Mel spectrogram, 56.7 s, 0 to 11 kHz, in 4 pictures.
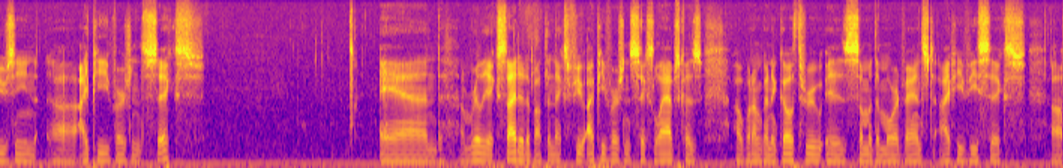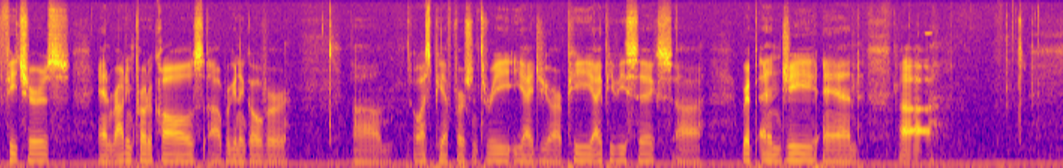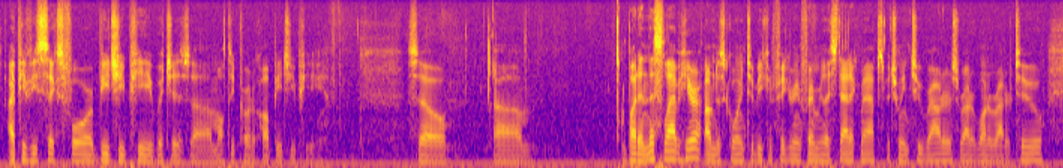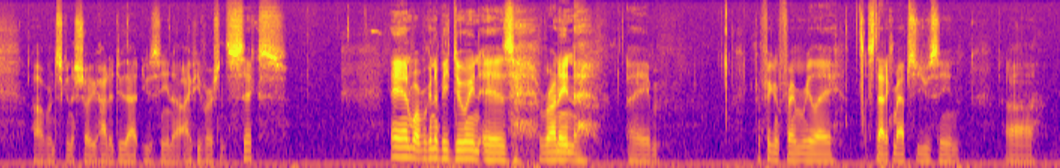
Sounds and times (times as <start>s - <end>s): Speech: 0.0s - 2.8s, 5.0s - 18.1s, 18.9s - 26.8s, 28.4s - 32.8s, 33.8s - 35.5s, 36.6s - 42.3s, 42.9s - 46.4s, 47.7s - 51.4s, 52.6s - 56.4s.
